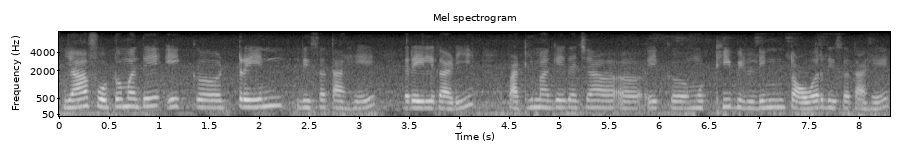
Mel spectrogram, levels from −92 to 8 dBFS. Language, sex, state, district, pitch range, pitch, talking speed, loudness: Marathi, female, Maharashtra, Mumbai Suburban, 200-230 Hz, 215 Hz, 125 wpm, -19 LUFS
